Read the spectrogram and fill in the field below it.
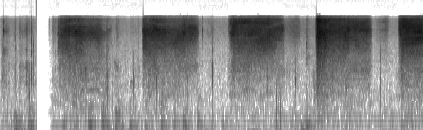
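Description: Plastic toy packaging rustles and crinkles as a hand handles it.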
